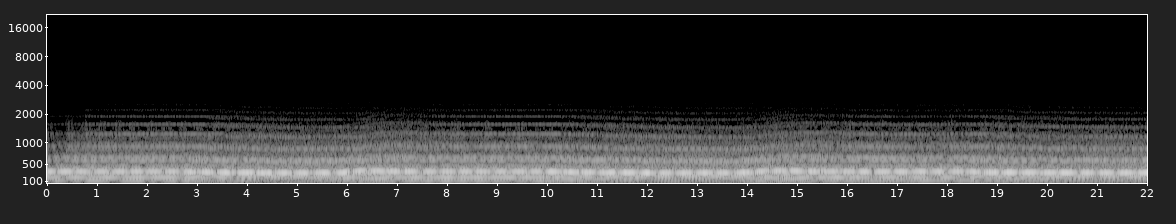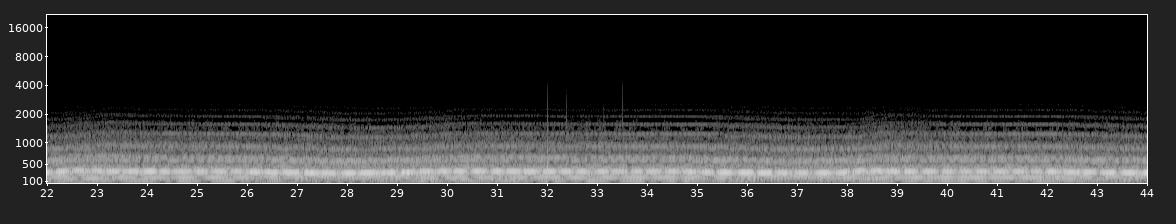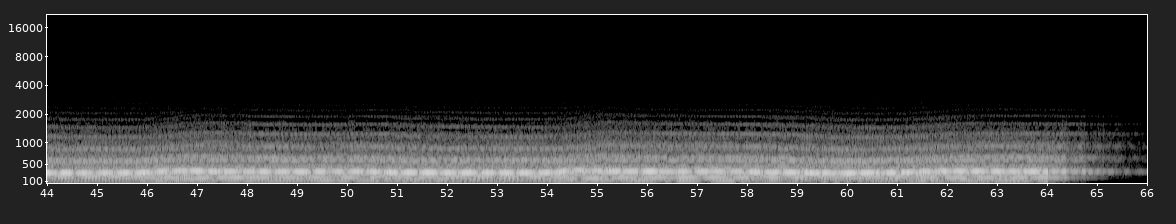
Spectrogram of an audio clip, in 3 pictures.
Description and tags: sine made in ableton
sine, operator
